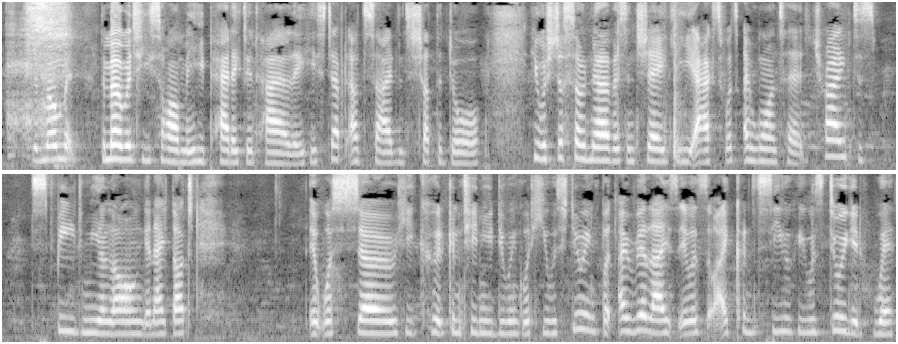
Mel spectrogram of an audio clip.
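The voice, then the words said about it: Put-on accent, read quickly. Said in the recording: “say it quickly or I'm going to lose my accent.”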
